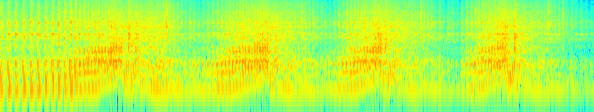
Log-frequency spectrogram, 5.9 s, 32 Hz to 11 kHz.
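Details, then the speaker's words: Yamaha 660 single-cylinder with new carb re-jetted to correct a lean condition, revving in neutral with fuel tank not connected; slight popping and uneven firing on throttle, little black smoke expected, still running a bit lean. "So we're still going to experience probably a little bit of popping, maybe a little bit of black smoke, but there shouldn't be a lot."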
